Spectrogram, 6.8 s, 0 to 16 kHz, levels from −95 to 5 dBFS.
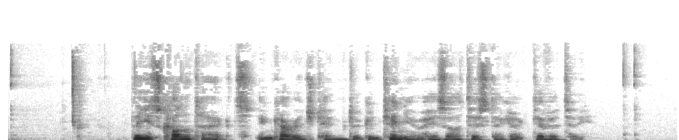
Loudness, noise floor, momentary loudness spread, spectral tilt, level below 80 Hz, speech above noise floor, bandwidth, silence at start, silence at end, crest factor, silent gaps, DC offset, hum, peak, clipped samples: -22 LUFS; -66 dBFS; 19 LU; -7 dB/octave; -42 dBFS; 45 dB; 10 kHz; 0.7 s; 0.95 s; 20 dB; none; under 0.1%; none; -4 dBFS; under 0.1%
